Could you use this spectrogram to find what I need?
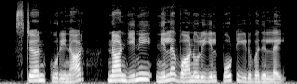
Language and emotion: Tamil, neutral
